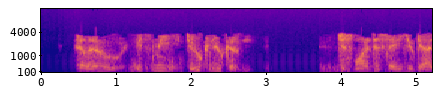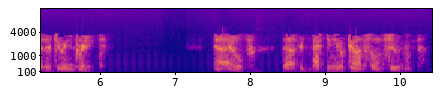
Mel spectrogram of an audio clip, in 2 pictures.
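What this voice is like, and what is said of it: Bad Duke Nukem character voice. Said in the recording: “terrible, terrible impression”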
